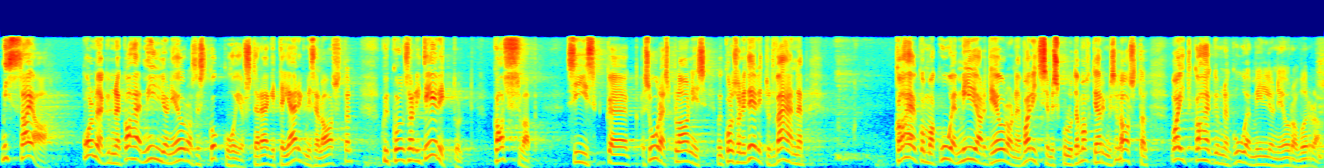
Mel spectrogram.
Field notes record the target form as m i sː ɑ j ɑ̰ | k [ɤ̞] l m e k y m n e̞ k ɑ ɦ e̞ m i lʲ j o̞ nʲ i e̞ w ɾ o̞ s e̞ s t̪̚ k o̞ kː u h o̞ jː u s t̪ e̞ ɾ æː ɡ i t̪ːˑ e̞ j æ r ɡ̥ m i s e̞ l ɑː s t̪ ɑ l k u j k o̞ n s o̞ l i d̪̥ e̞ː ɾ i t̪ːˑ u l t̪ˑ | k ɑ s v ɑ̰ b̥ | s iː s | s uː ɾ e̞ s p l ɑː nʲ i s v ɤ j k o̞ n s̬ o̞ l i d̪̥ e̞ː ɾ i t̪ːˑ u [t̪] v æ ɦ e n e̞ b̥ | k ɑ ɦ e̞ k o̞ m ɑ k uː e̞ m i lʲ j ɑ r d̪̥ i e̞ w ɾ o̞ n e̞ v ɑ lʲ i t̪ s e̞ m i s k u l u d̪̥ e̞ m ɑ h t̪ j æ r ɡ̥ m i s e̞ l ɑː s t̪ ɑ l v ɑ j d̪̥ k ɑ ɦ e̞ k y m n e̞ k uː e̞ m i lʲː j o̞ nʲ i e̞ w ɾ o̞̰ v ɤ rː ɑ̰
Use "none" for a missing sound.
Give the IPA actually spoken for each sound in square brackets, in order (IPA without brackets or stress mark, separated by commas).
o̞, d̪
